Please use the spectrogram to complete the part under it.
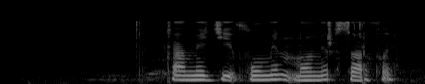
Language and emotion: Russian, neutral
